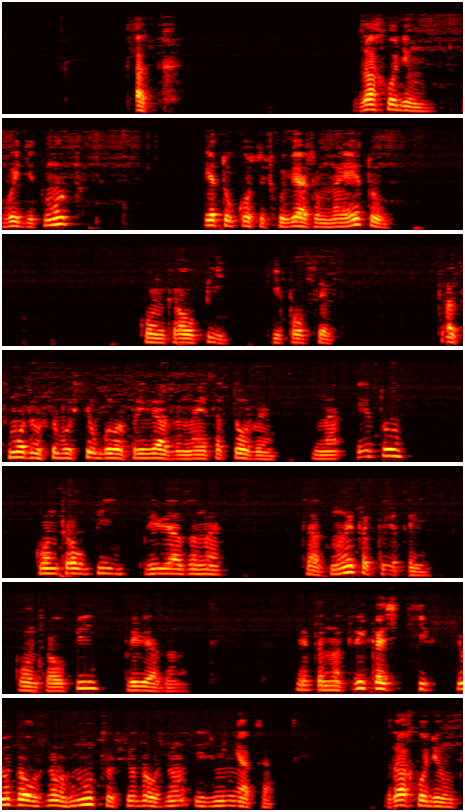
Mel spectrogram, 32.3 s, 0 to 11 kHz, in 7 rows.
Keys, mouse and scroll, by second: 3.9 click, 5.7 middle click, 7.4 shift+click, 9.6 shift+click, 11.0 ctrl+p, 17.7 shift+click, 19.1 ctrl+p, 21.0 click, 22.1 shift+click, 23.5 ctrl+p, 27.0-28.6 middle drag, 31.5-32.2 drag.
